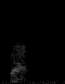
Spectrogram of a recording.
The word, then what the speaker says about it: facts: Nobody pronounces the T.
